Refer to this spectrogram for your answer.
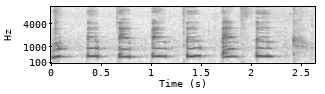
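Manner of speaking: very high, squeaky, silly boop sound effects.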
